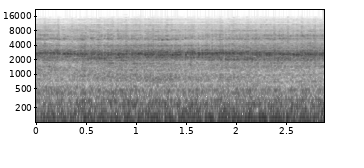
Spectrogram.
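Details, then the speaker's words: 1977 Camaro Z28 with a freshly serviced ProCharger, idling on a cold 36°F day: steady, high-pitched, even gear whine over a lumpy V8 idle that quiets as rpm rises. Normal supercharger whine. "you can hear the pro charger whining but when you bring up the rpms a little quiets down just those big gears the pro charger"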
